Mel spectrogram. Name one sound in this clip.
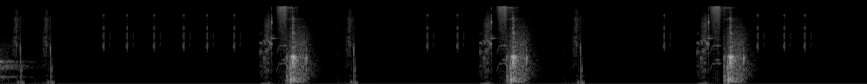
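Short menu clicks tick in quick runs.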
